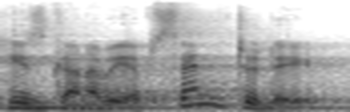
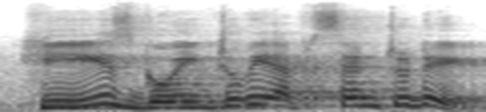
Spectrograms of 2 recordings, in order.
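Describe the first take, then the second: First: 'Going to' is reduced to 'gonna'. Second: 'Going to' is said in full. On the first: "বলছি" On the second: "সেটা না বলে"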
